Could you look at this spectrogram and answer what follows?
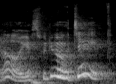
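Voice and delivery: a quick, high "oh right" of mock discovery; mock surprise. Mock realisation caught on tape.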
